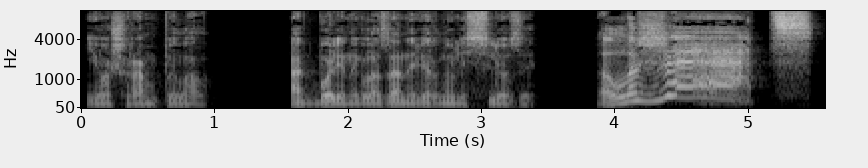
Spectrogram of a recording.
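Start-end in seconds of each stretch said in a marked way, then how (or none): 3.9-5.5 very high furious scream. Acted. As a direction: scream the word at him. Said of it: "завопила она".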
